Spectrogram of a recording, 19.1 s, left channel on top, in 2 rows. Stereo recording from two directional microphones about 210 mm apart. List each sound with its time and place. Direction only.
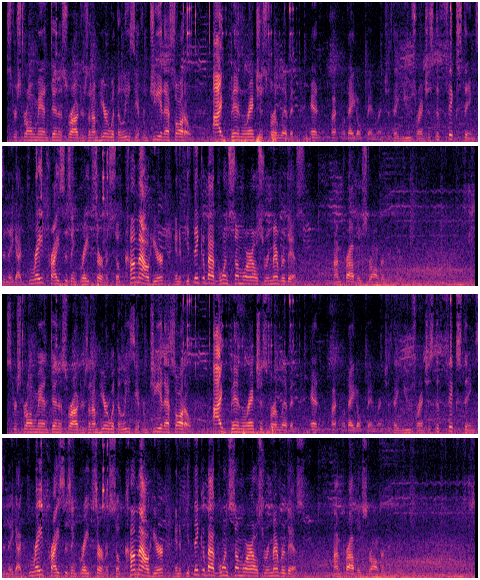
0.2 s speech: 15° left (ahead or behind)
8.6 s speech: 15° left (ahead or behind)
